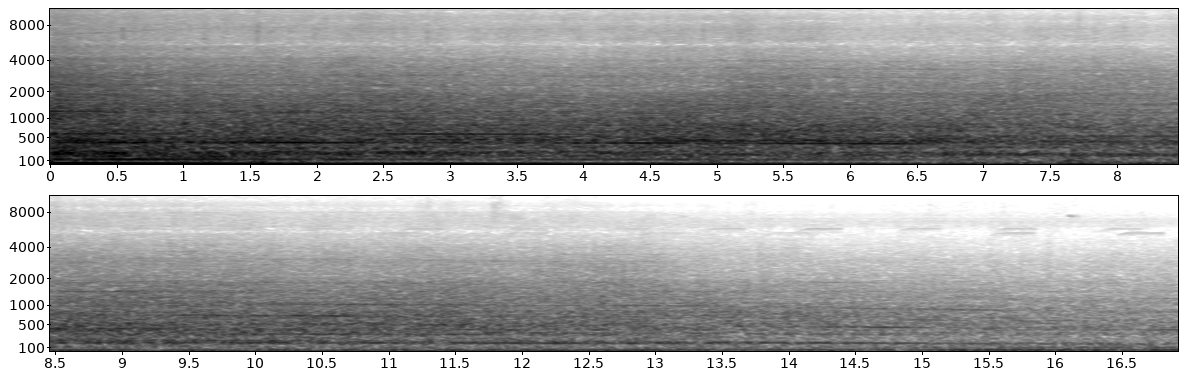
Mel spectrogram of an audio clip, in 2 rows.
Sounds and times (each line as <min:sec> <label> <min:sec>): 0:00.0 cars 0:13.8
0:00.0 Heavy cargo trucks pass by left to right and right to left 0:15.3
